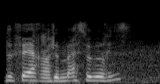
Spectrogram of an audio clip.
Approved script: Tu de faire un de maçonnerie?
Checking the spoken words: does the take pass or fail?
pass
